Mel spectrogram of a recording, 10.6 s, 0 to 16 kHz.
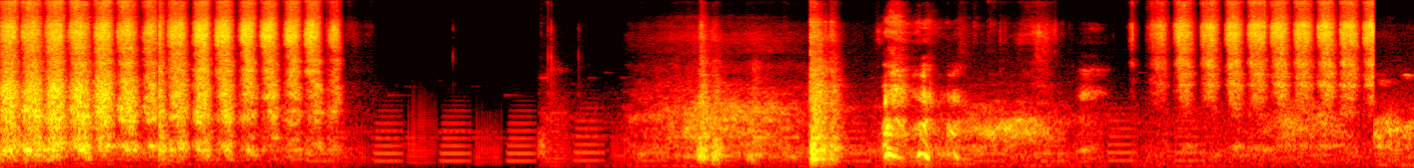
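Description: Rapid rhythmic rasping of a file scraping the face of a cheap replacement brake rotor flat for a Suzuki Wagon R MH22S, loud bursts of strokes at the start and end with quieter scraping and handling noises between.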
